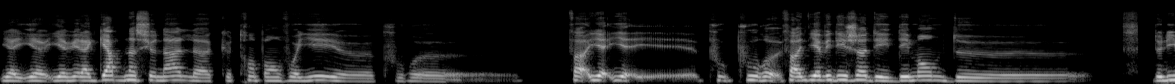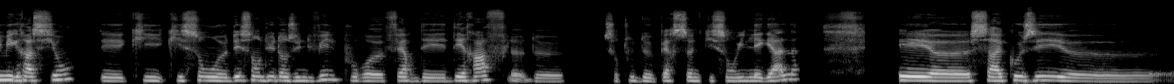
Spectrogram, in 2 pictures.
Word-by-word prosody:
il 175 Hz, -, -2 dB
y -, -, +3 dB
a -, -, +3 dB
il 155 Hz, -2 st, -4 dB
y 175 Hz, -, +3 dB
a 165 Hz, -2 st, +1 dB
il -, -, -9 dB
y 180 Hz, -, +4 dB
avait 180 Hz, +1 st, 0 dB
la 175 Hz, -1 st, +3 dB
garde 195 Hz, +3 st, +2 dB
nationale 185 Hz, -4 st, 0 dB
que 170 Hz, -, -10 dB
Trump 180 Hz, +1 st, -9 dB
a -, -, -3 dB
envoyé, 170 Hz, +2 st, -1 dB
heu, 145 Hz, -3 st, -8 dB
pour, 155 Hz, 0 st, -13 dB
heu, 140 Hz, -, -8 dB, 1.1 s
enfin -, -, +3 dB
il -, -, +1 dB
y 410 Hz, -, +9 dB
a -, -, +1 dB
il -, -, -6 dB
y -, -, +5 dB, 0.7 s
a -, -, -15 dB
pour 180 Hz, -2 st, -9 dB
pour, 195 Hz, -3 st, +1 dB
heu, -, -, +2 dB
enfin, 185 Hz, -4 st, +3 dB
il 195 Hz, +2 st, -3 dB
y 200 Hz, -, +9 dB
avait 200 Hz, +1 st, +4 dB
déjà 205 Hz, 0 st, +4 dB
des 175 Hz, -2 st, +3 dB
des 180 Hz, +5 st, +5 dB
membres 195 Hz, 0 st, -1 dB
de 145 Hz, -, -6 dB, 0.7 s
de 180 Hz, -, +3 dB
l'immigration 205 Hz, +4 st, +2 dB, 0.3 s
et 155 Hz, -2 st, -5 dB
qui 175 Hz, -3 st, -5 dB
qui 175 Hz, -, -6 dB
sont 175 Hz, -1 st, 0 dB
descendus, 185 Hz, +2 st, -1 dB
heu, -, -, -5 dB
dans 180 Hz, -1 st, 0 dB
une 170 Hz, -1 st, -3 dB
ville, 210 Hz, +5 st, -5 dB
pour, 170 Hz, -5 st, -6 dB
heu, 155 Hz, -1 st, 0 dB
faire 175 Hz, +2 st, -4 dB
des 155 Hz, -1 st, -5 dB
des 175 Hz, +5 st, +1 dB
rafles 190 Hz, +3 st, -4 dB
de 140 Hz, -2 st, -8 dB, 0.4 s
surtout 170 Hz, -, -9 dB
de 160 Hz, +1 st, -4 dB
personnes 170 Hz, +2 st, -1 dB
qui 160 Hz, -, -13 dB
sont 160 Hz, -1 st, -2 dB
illégales. 170 Hz, +7 st, -1 dB, 1.0 s
Et 185 Hz, -2 st, +9 dB
heu, 160 Hz, -1 st, +3 dB
ça 175 Hz, +2 st, +2 dB
a 170 Hz, -, +4 dB
causé, 185 Hz, 0 st, +1 dB
heu, 140 Hz, -, -6 dB
175 Hz, 175 wpm, -22 LUFS, 155-190 Hz, 1.1 s, y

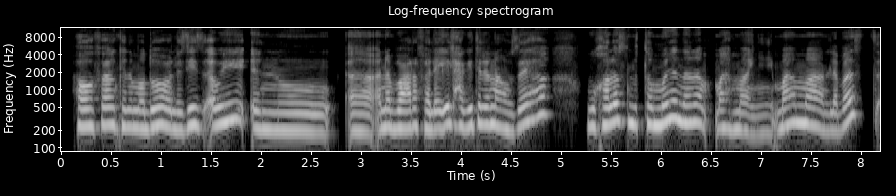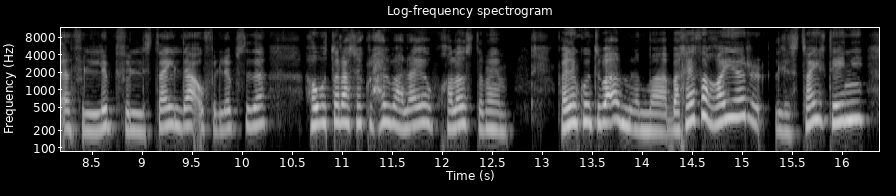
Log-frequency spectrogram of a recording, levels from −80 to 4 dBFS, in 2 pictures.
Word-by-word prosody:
هو 230 Hz, 0 st, +4 dB
فعلًا 245 Hz, +1 st, +1 dB
كان 230 Hz, -1 st, -2 dB
الموضوع 225 Hz, +2 st, +3 dB
لذيذ 230 Hz, +3 st, 0 dB
أوي، 275 Hz, +6 st, +2 dB
إنه 205 Hz, -2 st, -1 dB, 0.6 s
آآ 190 Hz, -1 st, -1 dB
أنا 225 Hz, +3 st, +2 dB
باعرف 220 Hz, +1 st, +2 dB
ألاقي 210 Hz, +4 st, +3 dB
الحاجات 240 Hz, -1 st, -1 dB
اللي 250 Hz, -1 st, +2 dB
أنا 250 Hz, -2 st, +3 dB
عاوزاها، 260 Hz, -, -1 dB, 0.4 s
وخلاص 245 Hz, +5 st, +2 dB
متطمنة 260 Hz, +3 st, +3 dB
إن 300 Hz, -3 st, +4 dB
أنا 265 Hz, -2 st, +1 dB
مهما 205 Hz, -2 st, -2 dB
يعني 175 Hz, +1 st, -10 dB
مهما 245 Hz, +1 st, +2 dB
لبست 290 Hz, -, -3 dB
في 215 Hz, -1 st, -6 dB
اللب 200 Hz, +4 st, -2 dB
في 200 Hz, -, -7 dB
الإستايل 225 Hz, +5 st, -3 dB
ده 240 Hz, -, +1 dB
أو 235 Hz, -, +1 dB
في 215 Hz, -, -17 dB
اللبس 215 Hz, +3 st, -8 dB
ده، 250 Hz, +2 st, -2 dB, 0.4 s
هو 245 Hz, +2 st, +3 dB
طلع 275 Hz, 0 st, +2 dB
شكله 265 Hz, -1 st, -5 dB
حلو 265 Hz, 0 st, -1 dB
عليَّ 235 Hz, +4 st, -1 dB
وخلاص 250 Hz, 0 st, -2 dB
تمام. 205 Hz, -3 st, -6 dB, 0.5 s
فأنا 240 Hz, +5 st, +4 dB
كنت 275 Hz, -1 st, -1 dB
بقى 275 Hz, +3 st, +5 dB
لمّا 200 Hz, -6 st, -1 dB
باخاف 260 Hz, -, +1 dB
أغيّر 300 Hz, -2 st, +2 dB
لإستايل 200 Hz, +10 st, -2 dB
تاني، 295 Hz, +2 st, +2 dB
235 Hz, 170 wpm, -24 LUFS, 210-265 Hz, 0.6 s, بقى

